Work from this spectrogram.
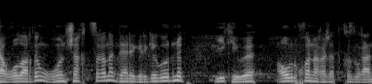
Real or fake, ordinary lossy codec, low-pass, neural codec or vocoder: real; none; 7.2 kHz; none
